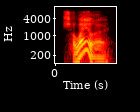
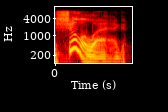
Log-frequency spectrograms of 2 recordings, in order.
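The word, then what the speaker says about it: shillelagh: you like a magical shalayla except except I kept saying shill a lag because that's how it's spelled so I was like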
